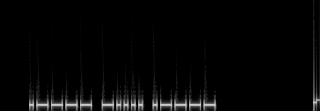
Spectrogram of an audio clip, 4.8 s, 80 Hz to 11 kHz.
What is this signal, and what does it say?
Morse code, heard as a keyed tone, about 22 wpm, 700 Hz. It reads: 161
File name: practice / 22wpm / Three Letter-Number Combinations - 22wpm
